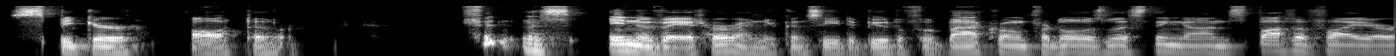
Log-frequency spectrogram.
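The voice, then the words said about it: Light Irish accent. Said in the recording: “your little Irish accent”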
